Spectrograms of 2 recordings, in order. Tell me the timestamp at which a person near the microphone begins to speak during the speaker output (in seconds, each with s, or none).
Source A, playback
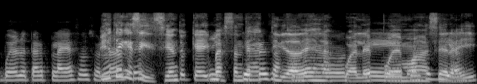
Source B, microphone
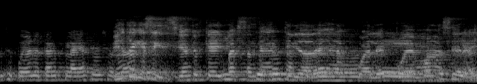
none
